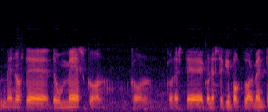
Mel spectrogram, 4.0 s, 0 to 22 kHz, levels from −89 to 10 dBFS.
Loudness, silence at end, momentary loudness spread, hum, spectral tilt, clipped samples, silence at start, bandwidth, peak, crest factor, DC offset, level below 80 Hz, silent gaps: -27 LUFS; 0.05 s; 11 LU; none; -7 dB/octave; under 0.1%; 0 s; 4.1 kHz; -8 dBFS; 20 dB; under 0.1%; -66 dBFS; none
